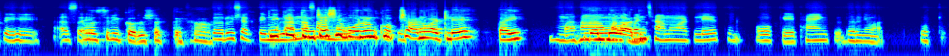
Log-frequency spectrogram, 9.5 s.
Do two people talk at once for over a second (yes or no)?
no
